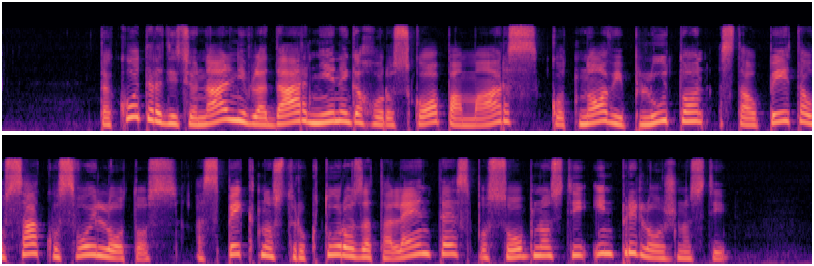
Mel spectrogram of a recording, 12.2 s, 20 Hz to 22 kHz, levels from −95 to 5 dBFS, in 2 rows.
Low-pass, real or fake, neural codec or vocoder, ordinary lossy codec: 10.8 kHz; real; none; none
